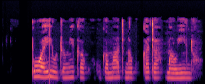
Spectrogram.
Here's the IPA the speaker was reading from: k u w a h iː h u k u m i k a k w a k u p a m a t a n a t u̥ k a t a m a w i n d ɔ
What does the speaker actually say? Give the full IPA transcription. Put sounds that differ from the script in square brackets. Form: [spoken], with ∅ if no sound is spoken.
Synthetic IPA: [p] u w a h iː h u [t] u m i k a k w a k u [k] a m a t a n a [k] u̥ k a t a m a w i n d ɔ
